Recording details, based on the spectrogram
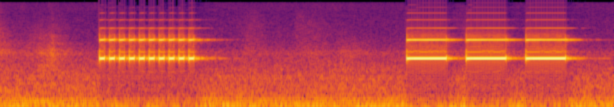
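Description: A quick run of about nine high beeps, then three longer even tones; that's the quad's normal startup sequence after a reboot.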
